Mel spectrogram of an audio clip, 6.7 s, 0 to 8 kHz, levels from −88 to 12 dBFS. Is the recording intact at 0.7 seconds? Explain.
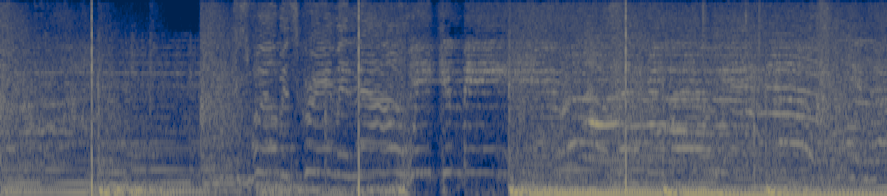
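No. At 0.68 s a file header played as audio: a joined piece kept its header bytes, which play as samples and produce a sharp, loud click.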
